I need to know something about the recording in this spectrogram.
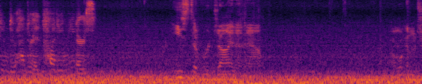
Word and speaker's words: Regina: This is Regina, pronounced just like that.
